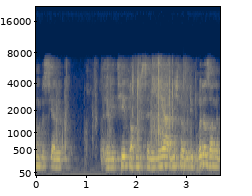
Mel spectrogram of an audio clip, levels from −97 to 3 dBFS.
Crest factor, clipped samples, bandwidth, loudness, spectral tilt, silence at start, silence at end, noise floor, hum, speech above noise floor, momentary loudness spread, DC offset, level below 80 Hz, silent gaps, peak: 18 dB; under 0.1%; 7.8 kHz; -23 LUFS; -5.5 dB/octave; 0 s; 0 s; -50 dBFS; none; 28 dB; 10 LU; under 0.1%; -62 dBFS; none; -6 dBFS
